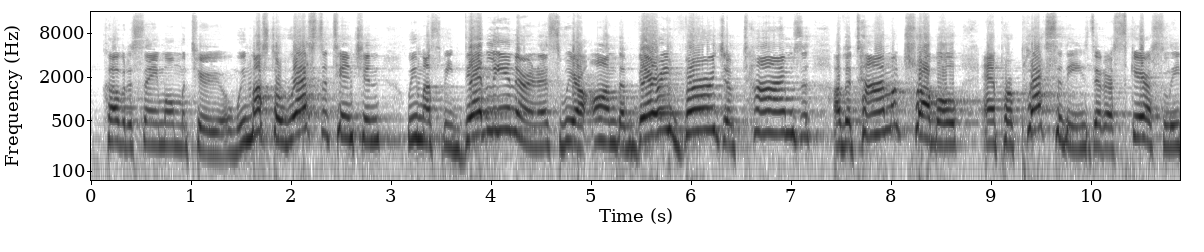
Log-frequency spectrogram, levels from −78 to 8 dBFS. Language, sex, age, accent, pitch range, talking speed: English, female, 50-69, American, 250-350 Hz, 180 wpm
